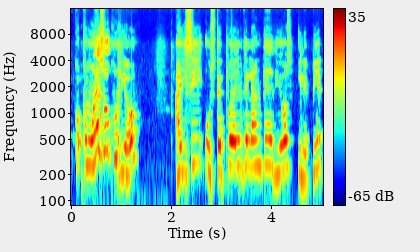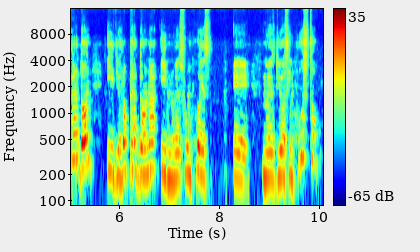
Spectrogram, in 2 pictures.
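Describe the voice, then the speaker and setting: A man's voice: high voice, unhurried, mellow. A male preacher giving a sermon, earnest and full of rhetorical questions to the listeners.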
